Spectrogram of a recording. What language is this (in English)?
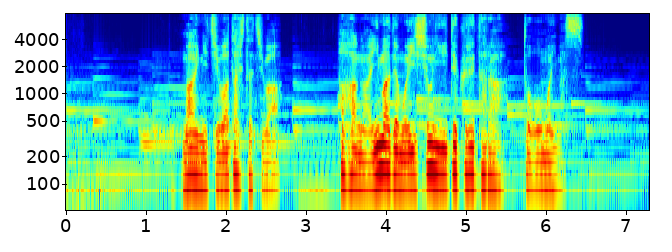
Japanese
